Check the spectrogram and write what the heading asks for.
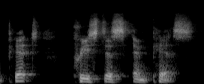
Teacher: we also have the p, that you know, this plosive, this bilabial plosive in pit, priestess, and piss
